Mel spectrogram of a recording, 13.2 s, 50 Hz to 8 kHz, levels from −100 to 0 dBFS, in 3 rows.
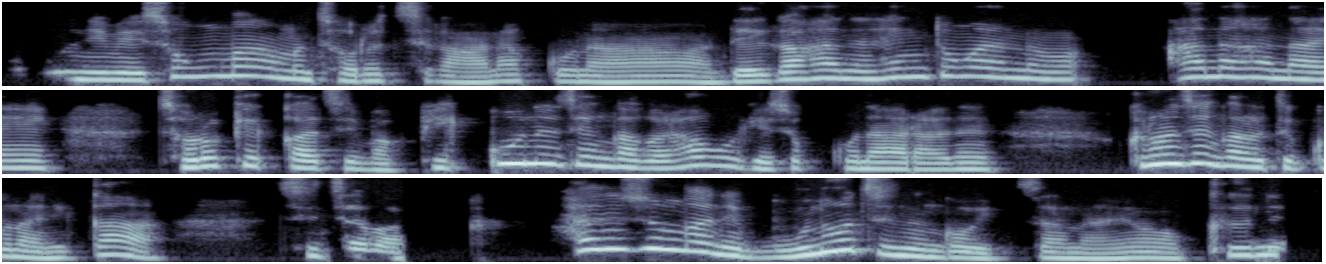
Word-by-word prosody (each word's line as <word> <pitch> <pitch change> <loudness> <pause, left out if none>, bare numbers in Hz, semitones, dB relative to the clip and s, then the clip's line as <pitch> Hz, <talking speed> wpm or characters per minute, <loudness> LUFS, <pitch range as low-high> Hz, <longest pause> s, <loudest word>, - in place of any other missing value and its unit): '어머님의 210 -1 +1
속마음은 290 -1 -2
저렇지가 180 -4 -5
않았구나. 160 -2 -4
내가 175 +7 +1
하는 240 -2 0
행동 290 +3 -2
하너 245 -7 -2 0.3
하나하나에 245 -8 -1 0.3
저렇게까지 220 -4 0
막 160 -3 -6
비꼬는 315 +10 +5
생각을 230 -7 +1
하고 270 -1 0
계셨구나.'라는 180 -3 -2 0.4
그런 305 +4 +7
생각을 265 -9 +3
듣고 205 -2 -4
나니까 165 +3 -2 0.4
진짜 205 -1 -4
막 165 -4 -2 0.5
한순간에 380 - +4
무너지는 215 - +3
거 160 -3 -1
있잖아요. 145 +1 -4
그 225 - -5
느낌이 230 +1 +1
210 Hz, 360 characters per minute, -22 LUFS, 175-265 Hz, 0.5 s, 그런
